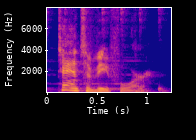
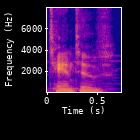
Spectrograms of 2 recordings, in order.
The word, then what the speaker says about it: Tantive IV: so this is the Tanta V4 and it's pronounced tanav V4 tanv V now I know everybody in their brother pronounces it tantive um but it was made Canon from the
